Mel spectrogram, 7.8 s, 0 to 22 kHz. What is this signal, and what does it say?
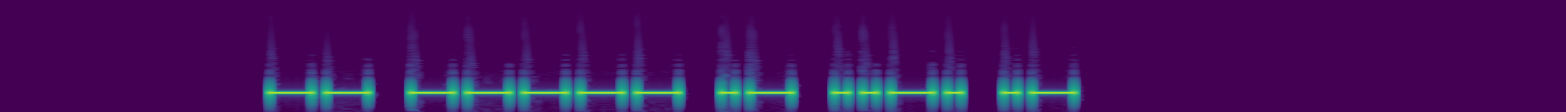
Morse code, heard as a keyed tone, about 17 wpm, 700 Hz. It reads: M0AFA
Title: DXCC-100 Call Signs - 5 Characters - Repeated 2x - 17wpm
